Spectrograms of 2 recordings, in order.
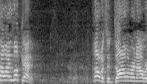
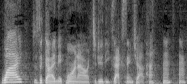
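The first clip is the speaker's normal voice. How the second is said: put-on lower, softer demanding girlfriend; lightly voiced nagging girlfriend; mock girlfriend; 11 semitones lower, 4 dB quieter than usual. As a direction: challenge him like a lecturing girlfriend. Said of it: "she goes".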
